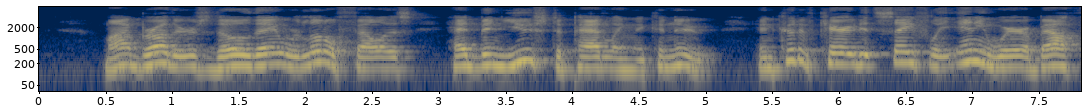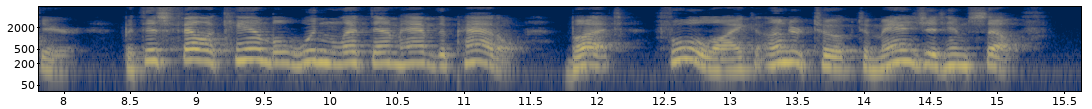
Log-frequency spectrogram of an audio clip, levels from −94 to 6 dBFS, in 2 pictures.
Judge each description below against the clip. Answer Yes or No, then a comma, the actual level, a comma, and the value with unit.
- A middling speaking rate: Yes, average, 155 wpm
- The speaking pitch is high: No, medium, 180 Hz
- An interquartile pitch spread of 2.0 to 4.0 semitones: No, wide, 5.4 semitones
